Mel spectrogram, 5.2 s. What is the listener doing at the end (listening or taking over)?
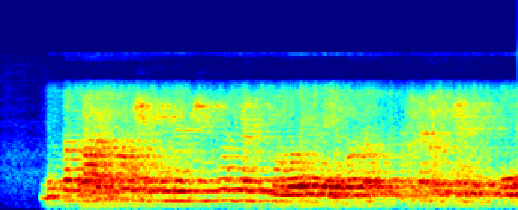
listening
